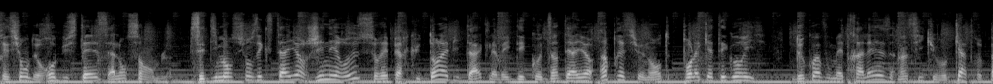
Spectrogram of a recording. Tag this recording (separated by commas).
Speech, Music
